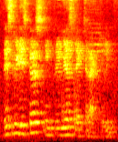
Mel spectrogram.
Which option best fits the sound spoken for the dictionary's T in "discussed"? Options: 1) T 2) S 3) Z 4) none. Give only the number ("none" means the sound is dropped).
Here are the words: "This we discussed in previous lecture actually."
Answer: 4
